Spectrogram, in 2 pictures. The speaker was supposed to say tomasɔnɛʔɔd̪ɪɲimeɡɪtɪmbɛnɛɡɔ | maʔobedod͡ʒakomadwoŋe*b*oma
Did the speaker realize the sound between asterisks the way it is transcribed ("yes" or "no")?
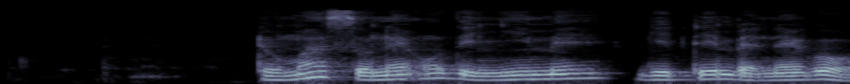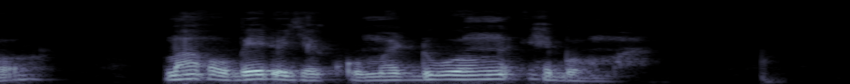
yes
